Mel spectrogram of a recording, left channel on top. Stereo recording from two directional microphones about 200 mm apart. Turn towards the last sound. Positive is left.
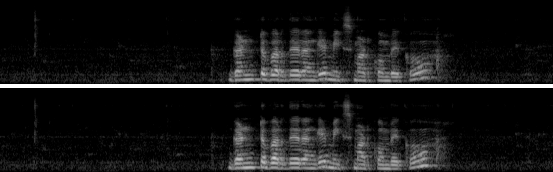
turn(degrees=-35)  # may be behind; listen again after turning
